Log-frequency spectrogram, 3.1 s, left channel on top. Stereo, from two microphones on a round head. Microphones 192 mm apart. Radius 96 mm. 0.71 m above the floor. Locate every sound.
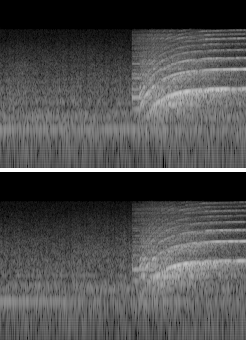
1.6 s a siren: 55° left (ahead or behind), 6.5 m; by 3.1 s 70° left (ahead or behind), 7 m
